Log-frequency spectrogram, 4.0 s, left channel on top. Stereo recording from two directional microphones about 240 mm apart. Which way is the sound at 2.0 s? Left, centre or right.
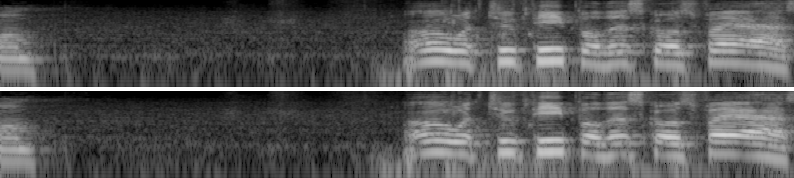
Centre.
